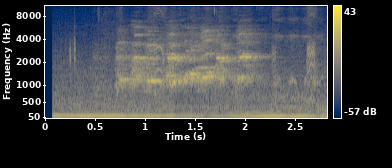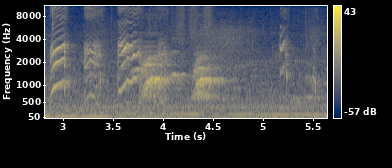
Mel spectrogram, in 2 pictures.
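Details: A small black Pomeranian gives quick, high-pitched yips and whiny barks over a steady low hum.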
